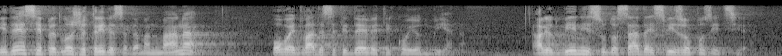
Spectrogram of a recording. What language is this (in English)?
Croatian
